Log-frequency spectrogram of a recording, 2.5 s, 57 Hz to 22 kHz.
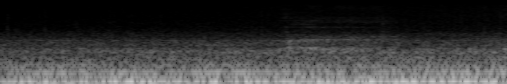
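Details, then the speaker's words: Honda Jazz Crosstar hybrid climbing a steep hill at 30 mph: deep, steady engine drone at raised revs over road rumble, engine turning the generator; normal, not over-revving. "i'm at 30 miles an hour which is the speed limit now you can hear the revs on the engine kick in there or i can and believe me they have done um and that's that's your engine there now turning the generator"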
